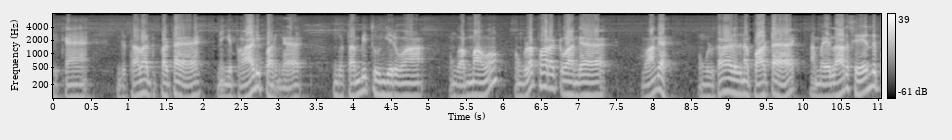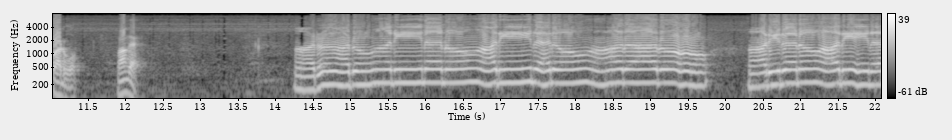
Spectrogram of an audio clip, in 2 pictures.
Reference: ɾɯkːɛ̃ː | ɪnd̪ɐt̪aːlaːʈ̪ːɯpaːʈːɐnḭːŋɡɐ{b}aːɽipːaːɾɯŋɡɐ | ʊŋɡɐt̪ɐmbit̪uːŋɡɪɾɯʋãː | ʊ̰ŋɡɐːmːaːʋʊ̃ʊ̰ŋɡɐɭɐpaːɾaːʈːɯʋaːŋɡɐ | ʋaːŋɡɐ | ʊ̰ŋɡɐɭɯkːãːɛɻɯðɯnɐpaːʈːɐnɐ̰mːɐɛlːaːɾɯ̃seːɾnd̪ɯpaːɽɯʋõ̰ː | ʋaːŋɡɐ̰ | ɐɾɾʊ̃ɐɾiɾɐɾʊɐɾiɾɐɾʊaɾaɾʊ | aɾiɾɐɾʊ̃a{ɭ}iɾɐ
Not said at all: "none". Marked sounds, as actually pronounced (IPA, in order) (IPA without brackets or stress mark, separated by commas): p, ɾ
